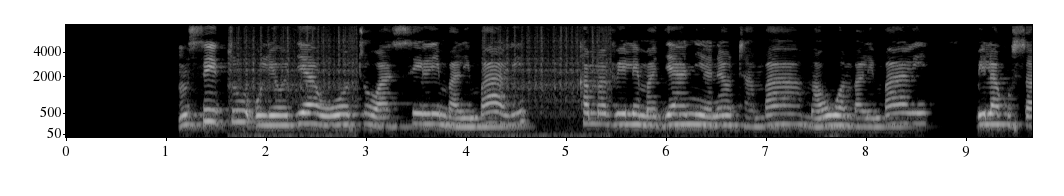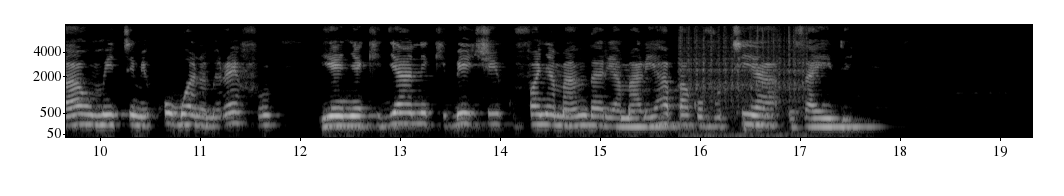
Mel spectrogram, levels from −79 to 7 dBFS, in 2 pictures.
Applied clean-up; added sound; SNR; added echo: none; Coin (dropping); 17 dB; none.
